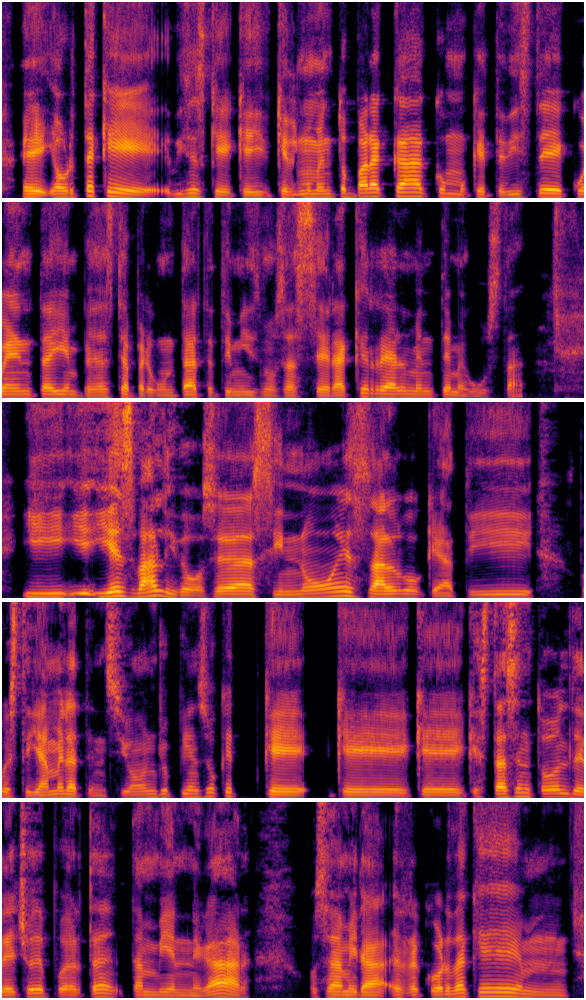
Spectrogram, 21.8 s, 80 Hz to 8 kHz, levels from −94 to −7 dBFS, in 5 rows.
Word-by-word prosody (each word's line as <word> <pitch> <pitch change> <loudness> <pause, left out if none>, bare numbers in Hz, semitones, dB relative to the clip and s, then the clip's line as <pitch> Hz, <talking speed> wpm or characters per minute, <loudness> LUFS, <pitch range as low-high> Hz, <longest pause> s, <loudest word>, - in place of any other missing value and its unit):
eh, 130 -1 +5
ahorita 130 +8 +2
que 145 -8 +4
dices 135 +1 -2
que 115 - -1
que 115 -2 -3
que 125 - 0
de 120 - -5
un 130 - -5
momento 135 0 -2
para 155 +2 +7
acá, 165 0 +4
como 130 -7 -8
que 120 - -2
te 115 - -10
diste 140 +4 +1
cuenta 125 0 0
y 130 - 0
empezaste 115 -2 -4
a - - -18
preguntarte 110 +2 -3
a - - -27
ti 120 - -7
mismo, 115 -1 -10
o 105 - -14
sea: 105 +1 -4
"¿Será 110 +1 +3
que 150 - -5
realmente 130 -3 -2
me 120 - -9
gusta?", 100 +3 -8 0.6
y 140 0 -2
y 285 0 0
y - - +8
es 175 -4 +9
válido, 150 - +3
o 105 - -5
sea, 125 +3 +3
si 120 0 +1
no 135 +7 -3
es 175 -6 0
algo 130 0 +3
que - - -5
a 100 - -3
ti 120 +1 -7 0.3
pues, - - 0
te 110 - -8
llame 115 +4 +2
la 130 - +5
atención, 120 +3 -5
yo 135 - -7
pienso 140 +5 -7
que 165 - -7 0.2
que 120 -1 +3 0.2
que 110 -1 0
que 110 0 -1
que - - -7
estás 135 +2 +4
en 160 -1 -4
todo 140 +1 -3
el 145 - -7
derecho 120 +1 -1
de 150 - +1
poderte, 115 +4 -5
ah, 145 -3 -3
también 115 -2 -5
negar. 100 - +3 0.4
O - - -16
sea, 120 -1 +2
mira, 115 -1 +2
recuerda 125 +5 -1
que, 165 -1 -1
mm, 110 -4 -9
125 Hz, 200 wpm, -25 LUFS, 115-140 Hz, 0.6 s, es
